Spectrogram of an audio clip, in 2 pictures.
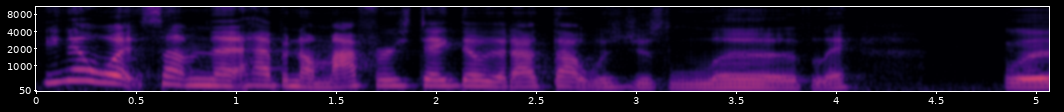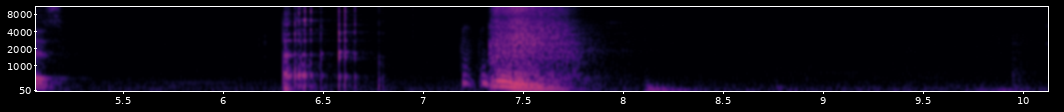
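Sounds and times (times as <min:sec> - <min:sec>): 
speech: 0:00.1 - 0:04.2, 0:04.8 - 0:05.3, 0:07.2 - 0:07.8
person burping: 0:06.3 - 0:07.9.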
